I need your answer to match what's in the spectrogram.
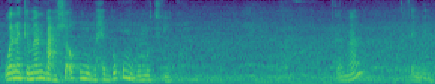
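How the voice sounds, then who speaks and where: A woman's voice: medium pitch, normal speed, very noisy. Playful Egyptian woman live streaming. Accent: Egyptian Arabic. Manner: chatty, reads viewer names, teasing and playful. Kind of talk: casual live stream chat with viewers.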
